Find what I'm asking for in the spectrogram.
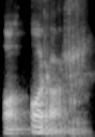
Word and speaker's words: horror: So the H is silent. Oh, horror. – Oh, horror. Okay.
